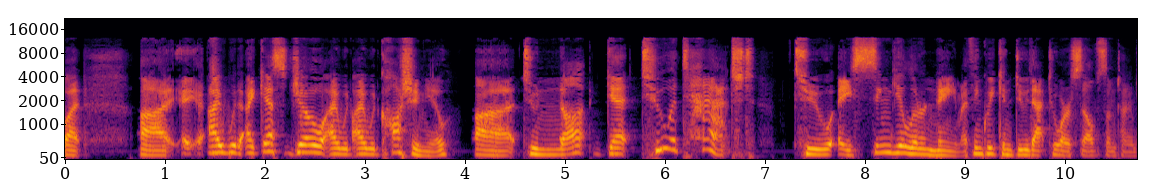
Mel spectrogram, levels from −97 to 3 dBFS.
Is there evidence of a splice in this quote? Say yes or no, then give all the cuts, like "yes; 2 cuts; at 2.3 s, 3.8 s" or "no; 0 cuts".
yes; 1 cut; at 2.9 s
